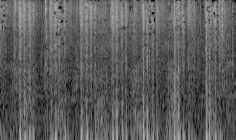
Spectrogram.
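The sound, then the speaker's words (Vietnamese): Many galloping horse hooves pound in rapid, overlapping clusters of loud thuds, an uneven drumming rhythm that continues throughout. “Hắn quay đầu nhìn về phía nam, với giác quan của hắn đã có thể nhận ra phía nam có những chấn động rất mạnh. Chấn động này hẳn là do rất nhiều móng ngựa sinh ra.”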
